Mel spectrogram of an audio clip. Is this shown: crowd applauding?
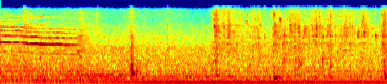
no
